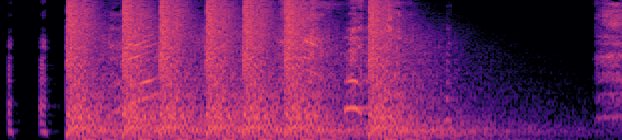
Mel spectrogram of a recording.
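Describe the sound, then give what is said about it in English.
Gunshots ring out in a rapid, loud burst of many shots in quick succession, preceded by two brief soft knocks, then a long decaying tail before another sound begins at the end. “Okay, gun. That's two shots.”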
